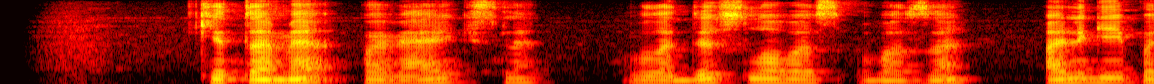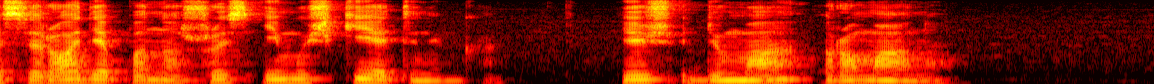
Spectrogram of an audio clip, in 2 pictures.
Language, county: Lithuanian, Vilnius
